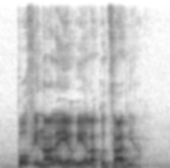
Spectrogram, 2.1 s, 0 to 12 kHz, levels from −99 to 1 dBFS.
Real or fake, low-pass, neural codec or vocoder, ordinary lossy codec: real; none; none; none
